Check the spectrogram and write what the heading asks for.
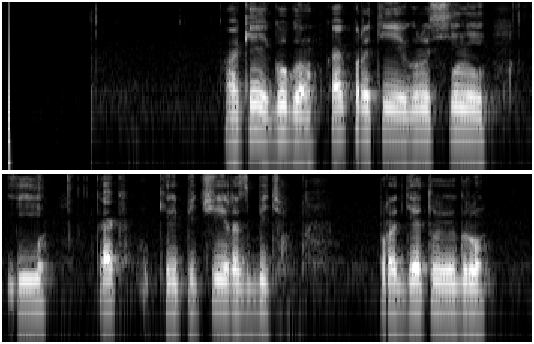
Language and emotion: Russian, neutral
